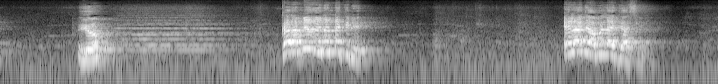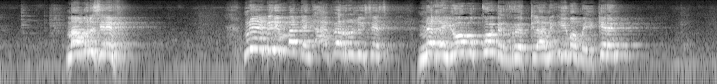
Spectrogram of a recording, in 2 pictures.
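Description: An elderly man speaks loudly and with animation close by, in short bursts with pauses.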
